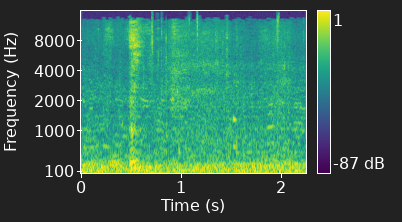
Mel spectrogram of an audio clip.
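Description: Steady low rumble of an airliner cabin, with faint voices of other passengers in the background.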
